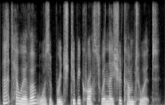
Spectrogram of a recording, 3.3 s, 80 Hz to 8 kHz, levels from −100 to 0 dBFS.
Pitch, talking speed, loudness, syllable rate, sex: 190 Hz, 255 wpm, -17 LUFS, 5.6 syllables/s, female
